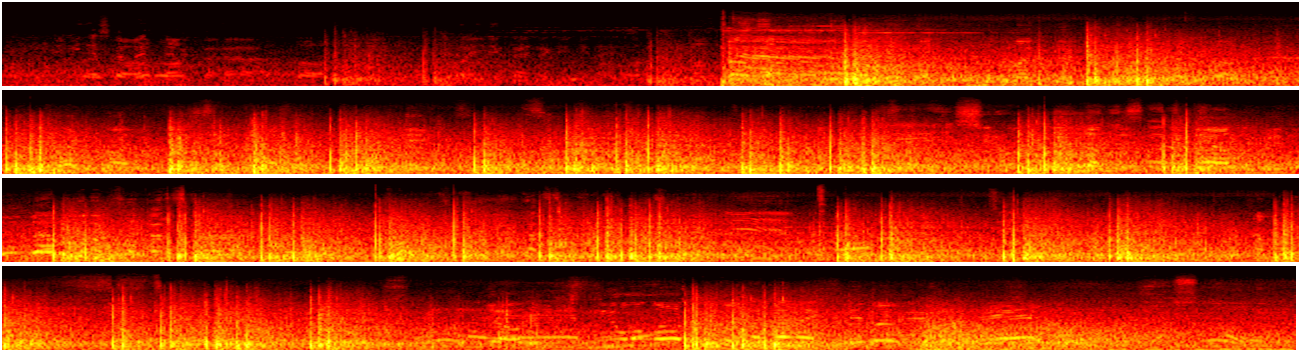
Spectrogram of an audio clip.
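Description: Fireworks shells bursting in quick succession: a dense, continuous run of booms and crackling that starts abruptly about three and a half seconds in, after a quiet stretch.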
